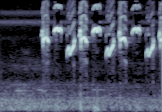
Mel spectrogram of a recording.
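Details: Loud, rapid cinereous tit song: a quick string of rising high chirps, each followed by a shrill whistle, repeated in an even rhythm of about five notes per second.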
